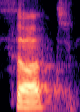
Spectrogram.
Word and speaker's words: thought: Oh, It's very similar. One is with TH, one is with no H.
